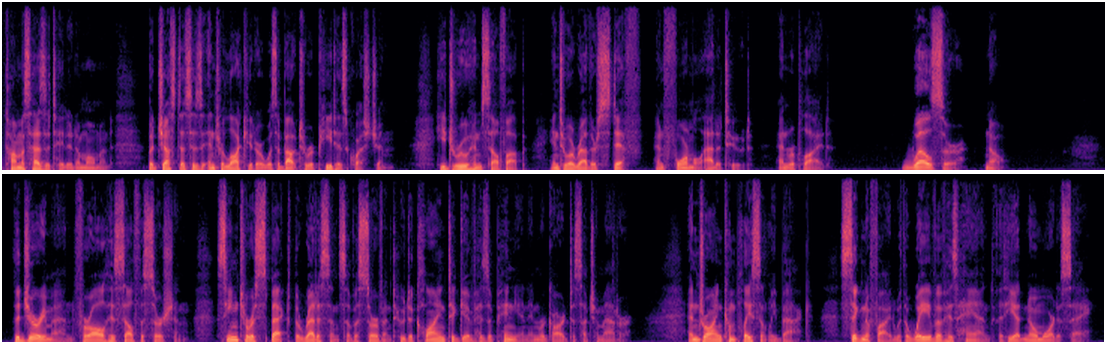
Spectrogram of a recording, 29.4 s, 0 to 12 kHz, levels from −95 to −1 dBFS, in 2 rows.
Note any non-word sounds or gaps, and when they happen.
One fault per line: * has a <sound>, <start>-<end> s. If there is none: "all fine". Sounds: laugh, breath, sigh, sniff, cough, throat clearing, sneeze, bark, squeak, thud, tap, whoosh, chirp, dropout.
all fine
